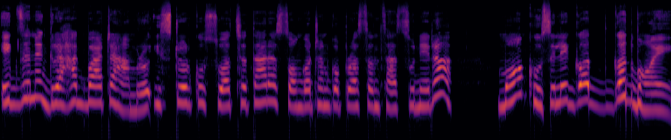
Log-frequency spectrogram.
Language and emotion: Nepali, happy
